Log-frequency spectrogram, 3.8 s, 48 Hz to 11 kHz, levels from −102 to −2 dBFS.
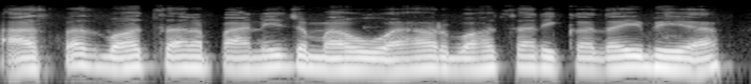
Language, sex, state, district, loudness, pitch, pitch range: Hindi, male, Jharkhand, Garhwa, -14 LUFS, 135 Hz, 130-145 Hz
